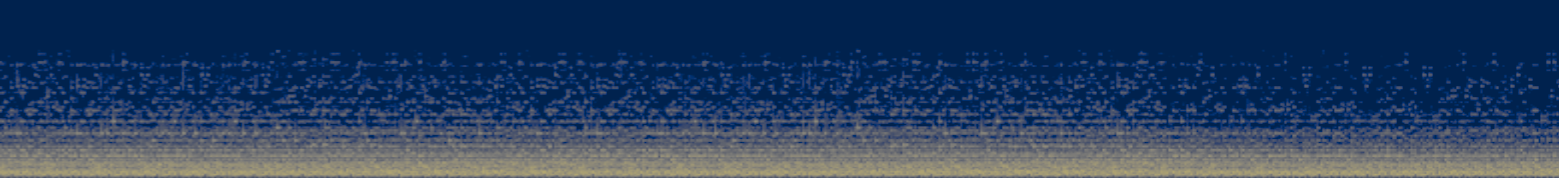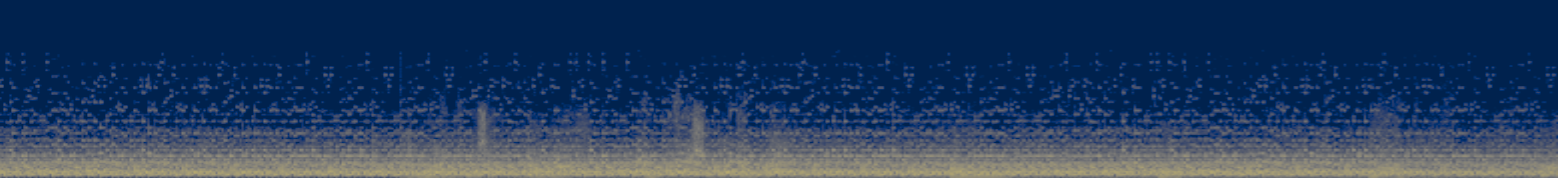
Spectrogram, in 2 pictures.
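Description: Music: a dense wall of sustained held tones, with lower bass notes coming in about twenty seconds in.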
